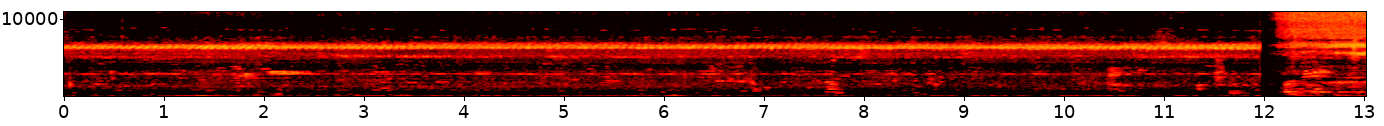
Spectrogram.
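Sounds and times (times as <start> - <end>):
faint chirps: 0.0 - 13.0
steady high-pitched whine: 0.0 - 13.0.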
